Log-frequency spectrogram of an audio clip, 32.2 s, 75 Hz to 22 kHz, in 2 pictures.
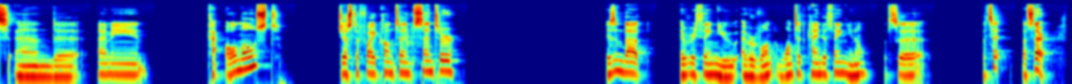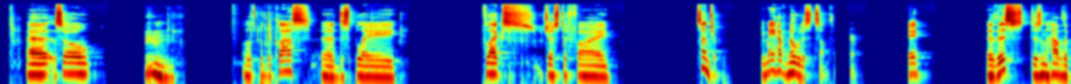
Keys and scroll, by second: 20.1 Return, 26.4 ctrl+s.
